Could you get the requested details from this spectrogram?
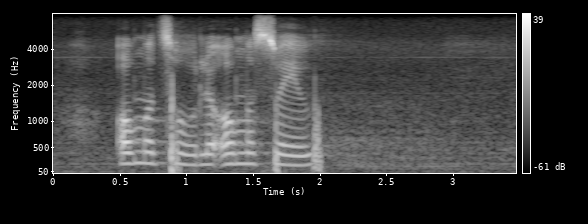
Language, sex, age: Southern Sotho, female, 20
